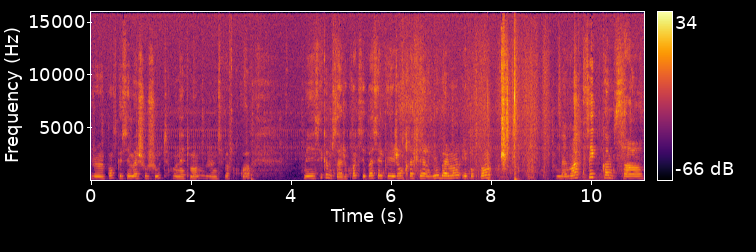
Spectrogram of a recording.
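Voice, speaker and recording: A woman's voice: medium pitch, fairly even intonation, normal speed, a little mellow, slight background noise. A woman reviewing makeup in a chatty, self-deprecating way, a little sick and coughing now and then. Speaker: beauty vlogger.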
